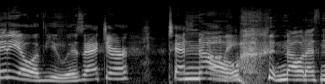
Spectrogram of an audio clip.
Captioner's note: chuckles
